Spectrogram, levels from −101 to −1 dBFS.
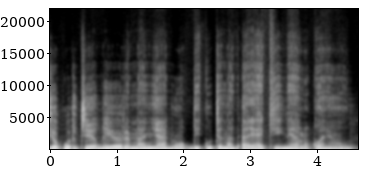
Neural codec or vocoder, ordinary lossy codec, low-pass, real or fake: codec, 44.1 kHz, 1.7 kbps, Pupu-Codec; none; none; fake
